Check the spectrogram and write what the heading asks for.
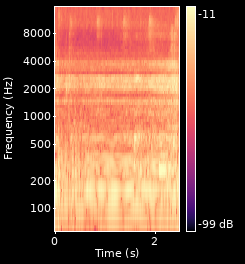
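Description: Live rock band playing a sustained low guitar and bass chord, changing chord right at the start and holding it.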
